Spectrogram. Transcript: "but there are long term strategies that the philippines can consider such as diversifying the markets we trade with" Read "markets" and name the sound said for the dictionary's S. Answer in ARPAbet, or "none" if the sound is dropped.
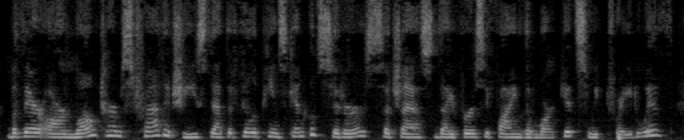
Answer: S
